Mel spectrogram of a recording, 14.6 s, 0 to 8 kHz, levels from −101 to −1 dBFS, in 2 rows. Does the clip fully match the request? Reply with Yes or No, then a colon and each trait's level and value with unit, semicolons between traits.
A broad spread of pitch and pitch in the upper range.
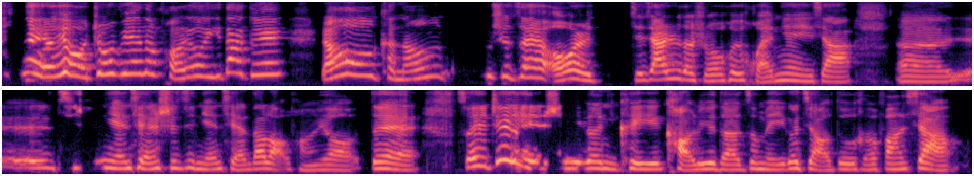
Yes: wide, 7.1 semitones; high, 220 Hz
